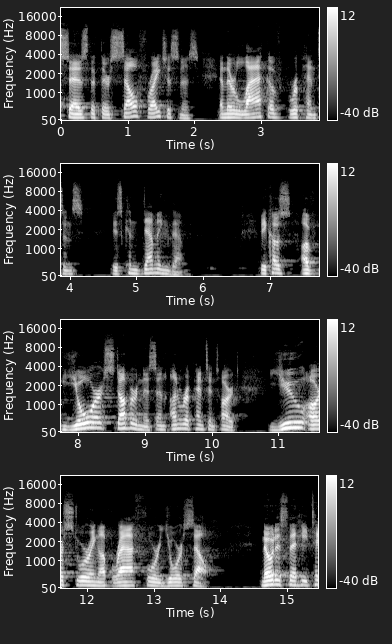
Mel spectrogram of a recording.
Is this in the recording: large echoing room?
yes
